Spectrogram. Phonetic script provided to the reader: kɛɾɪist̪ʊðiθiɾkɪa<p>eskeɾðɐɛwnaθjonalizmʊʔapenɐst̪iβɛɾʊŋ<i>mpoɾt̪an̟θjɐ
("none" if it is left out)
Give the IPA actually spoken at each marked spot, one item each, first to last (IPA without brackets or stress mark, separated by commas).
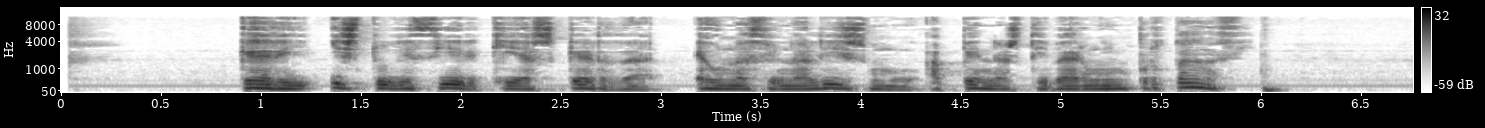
none, i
